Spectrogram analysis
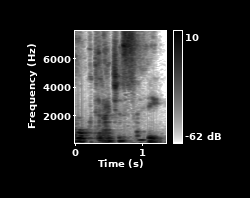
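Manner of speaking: high, hushed, bewildered question; confused. Retold or imitated. Student asking the teacher what she just said, confused. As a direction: trail into a small puzzled near-whisper. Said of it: "I was really confused".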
